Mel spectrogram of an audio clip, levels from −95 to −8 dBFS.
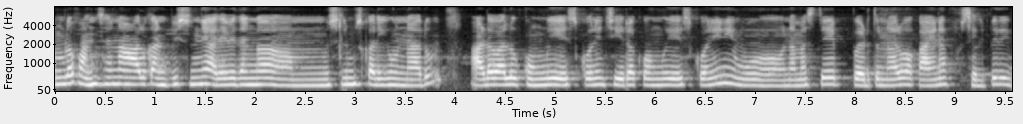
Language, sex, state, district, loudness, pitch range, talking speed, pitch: Telugu, female, Andhra Pradesh, Visakhapatnam, -14 LUFS, 220-245 Hz, 125 wpm, 230 Hz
